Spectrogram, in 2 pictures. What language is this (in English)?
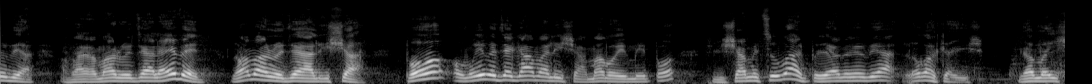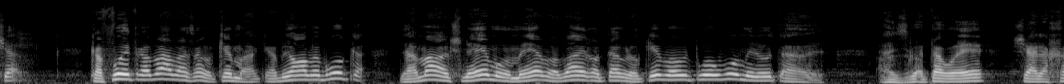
Hebrew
